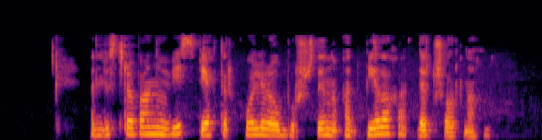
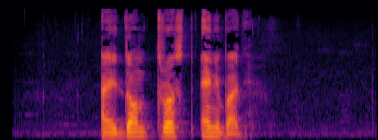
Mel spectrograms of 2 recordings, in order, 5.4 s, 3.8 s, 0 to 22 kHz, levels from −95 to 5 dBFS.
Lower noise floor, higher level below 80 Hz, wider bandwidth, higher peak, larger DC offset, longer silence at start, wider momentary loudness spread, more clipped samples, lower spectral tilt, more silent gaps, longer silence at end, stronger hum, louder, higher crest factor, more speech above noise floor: second, -52 dBFS vs -66 dBFS; first, -62 dBFS vs -72 dBFS; second, 8 kHz vs 16.5 kHz; first, -2 dBFS vs -6 dBFS; neither; second, 0.55 s vs 1 s; first, 15 LU vs 6 LU; neither; about the same, -5 dB/octave vs -4 dB/octave; neither; second, 0.55 s vs 1.35 s; neither; first, -21 LUFS vs -25 LUFS; about the same, 18 dB vs 22 dB; second, 32 dB vs 42 dB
